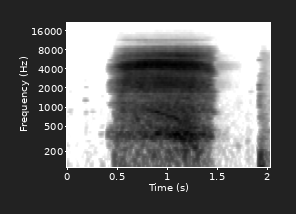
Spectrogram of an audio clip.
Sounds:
Sniff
